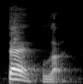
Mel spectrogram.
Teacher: Quando pensamos nas paroxítonas, pensamos na penúltima sílaba, como é o caso de tela. Temos duas sílabas nessa palavra e a primeira, ou seja, a penúltima, é aquela que é a mais forte da palavra, portanto ela é uma paroxítona.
